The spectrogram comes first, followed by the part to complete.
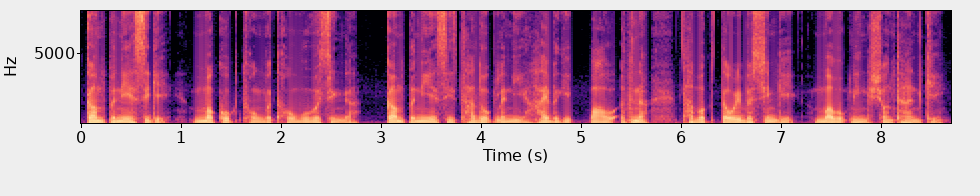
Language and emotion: Manipuri, sad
